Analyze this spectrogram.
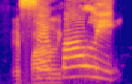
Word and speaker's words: cephalic: Cephalic tuh cara bacanya gimana sih? Yang palak. Sepalik. Sepalik bacanya. Cephalic. Nah itu dia.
